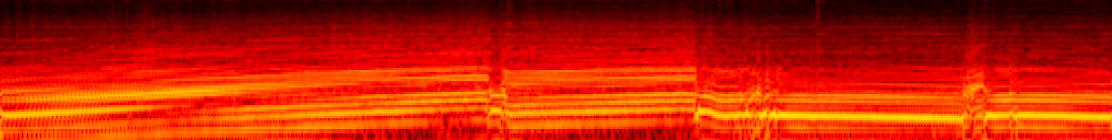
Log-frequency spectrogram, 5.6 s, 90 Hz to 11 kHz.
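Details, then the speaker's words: Yamaha R1 with stock exhausts temporarily fitted while its Two Brothers aftermarket exhausts are off for cleaning; clean, even revs climbing and easing back through blips, smooth and very quiet with no misses or rattles, a normal stock exhaust note. "You probably can't hear it at all because it's so quiet, and that's probably one of the only benefits of having stock exhaust on, is making videos like these for first, because suddenly the exhausts aren't trying to tower over you when you're trying to talk"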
